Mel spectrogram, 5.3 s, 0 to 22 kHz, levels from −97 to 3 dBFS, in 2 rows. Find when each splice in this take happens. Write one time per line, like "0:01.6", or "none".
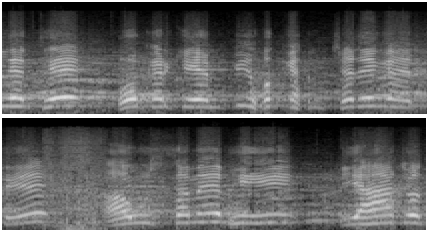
0:03.1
